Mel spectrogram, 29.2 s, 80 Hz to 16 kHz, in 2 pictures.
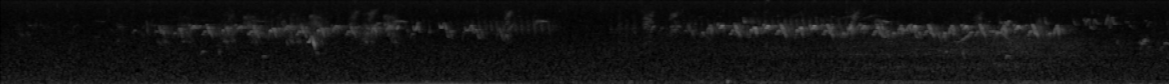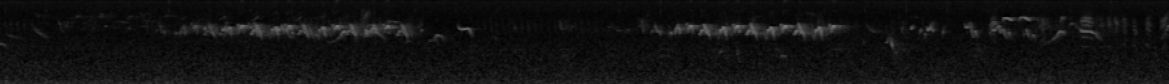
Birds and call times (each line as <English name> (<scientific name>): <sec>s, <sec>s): African Black-headed Oriole (Oriolus larvatus): 3.9s, 25.7s
Red-faced Crombec (Sylvietta whytii): 10.9s, 18.5s, 24.0s
Common Bulbul (Pycnonotus barbatus): 14.3s
African Gray Flycatcher (Bradornis microrhynchus): 27.3s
